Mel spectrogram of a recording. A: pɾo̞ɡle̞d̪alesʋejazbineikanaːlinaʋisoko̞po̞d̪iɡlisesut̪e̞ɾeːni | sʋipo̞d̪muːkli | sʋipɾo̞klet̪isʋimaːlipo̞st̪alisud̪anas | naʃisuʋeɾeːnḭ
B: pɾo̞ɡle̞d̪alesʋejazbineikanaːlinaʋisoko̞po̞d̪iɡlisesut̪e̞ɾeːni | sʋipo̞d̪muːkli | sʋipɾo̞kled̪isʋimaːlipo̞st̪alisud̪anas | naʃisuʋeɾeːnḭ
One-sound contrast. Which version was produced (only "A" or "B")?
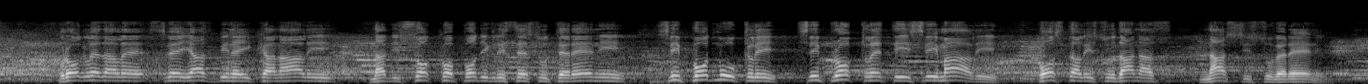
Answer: A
